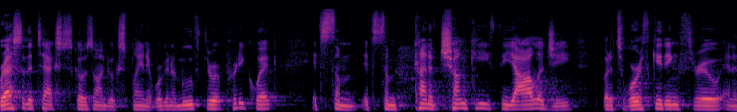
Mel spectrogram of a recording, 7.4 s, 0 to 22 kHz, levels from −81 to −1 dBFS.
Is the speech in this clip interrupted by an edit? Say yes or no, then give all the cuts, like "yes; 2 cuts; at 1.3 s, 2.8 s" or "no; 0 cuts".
no; 0 cuts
